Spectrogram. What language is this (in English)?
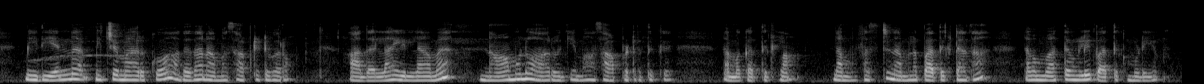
Tamil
